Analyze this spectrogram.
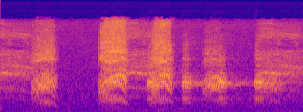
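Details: Harsh crow caws in quick succession: one opening call, then a run of five raspy, slightly descending caws with brief gaps, strong and close.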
